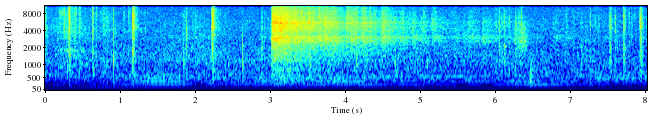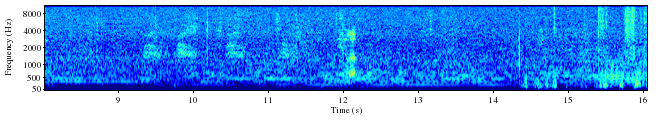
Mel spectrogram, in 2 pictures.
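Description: Wheelchair wheels roll and squeak on a hard court outdoors.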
